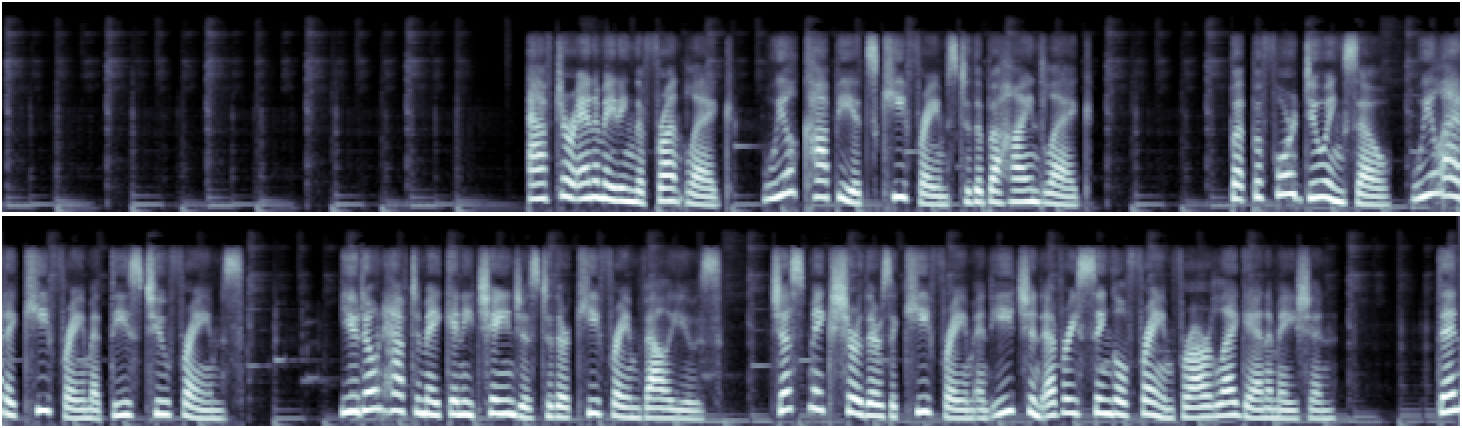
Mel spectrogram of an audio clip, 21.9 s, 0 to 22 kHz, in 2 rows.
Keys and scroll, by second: 2.3 space, 2.6 super+s, 12.5 x, 13.0 alt+x, 13.6 alt+z, 14.3 alt+x, 15.0 alt+x, 15.6 alt+z, 16.1 super+z, 17.1 super+s, 17.5 z, 18.1 z, 18.7 z, 19.6 super+c, 20.2 super+v.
